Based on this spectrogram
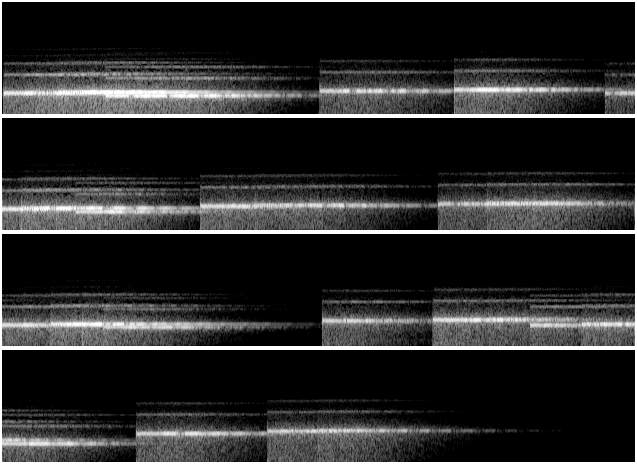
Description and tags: A weird, lonely sound, made in Logic Pro X with a nice soft pad from Fabfilter.
I've added a gentle touch of reverb and the subtlest of an echo, barely perceptible.
It's all yours to use in your projects.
